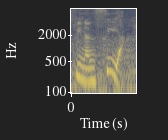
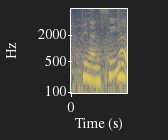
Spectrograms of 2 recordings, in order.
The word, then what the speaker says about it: financia: error clásico también es financia financia es un verbo regular porque nosotros lo pronunciamos denuncia no pronunciamos renuncia no tenemos la necesidad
